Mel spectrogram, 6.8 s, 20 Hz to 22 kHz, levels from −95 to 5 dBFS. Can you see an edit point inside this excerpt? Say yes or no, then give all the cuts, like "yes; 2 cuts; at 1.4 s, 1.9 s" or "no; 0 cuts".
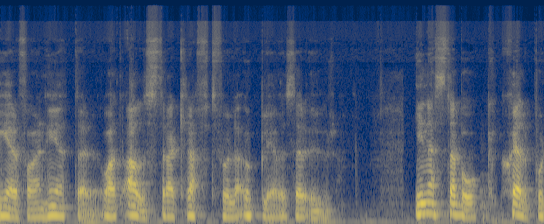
yes; 1 cut; at 5.0 s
